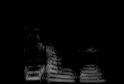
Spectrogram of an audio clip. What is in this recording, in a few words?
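"Amsel", German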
